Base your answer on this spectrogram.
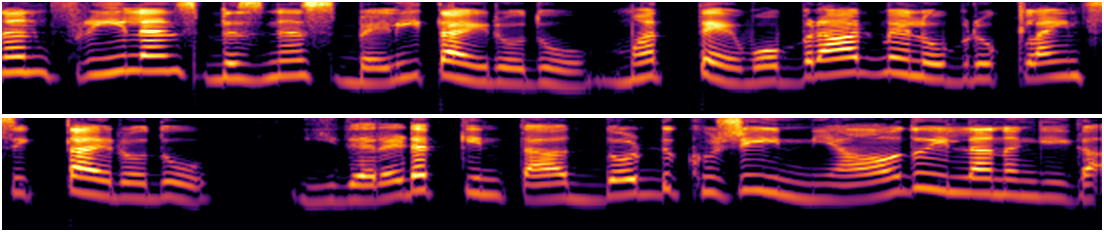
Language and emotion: Kannada, happy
